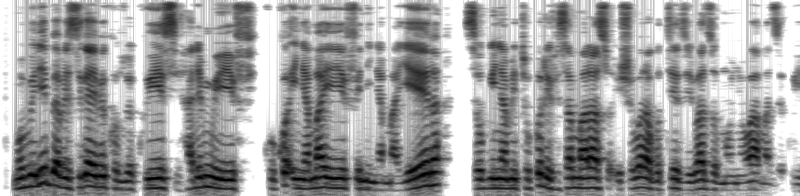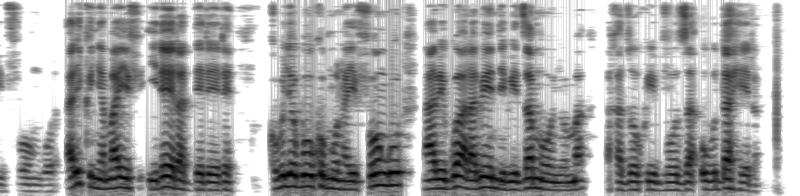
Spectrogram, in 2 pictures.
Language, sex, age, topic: Rundi, male, 25-35, agriculture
